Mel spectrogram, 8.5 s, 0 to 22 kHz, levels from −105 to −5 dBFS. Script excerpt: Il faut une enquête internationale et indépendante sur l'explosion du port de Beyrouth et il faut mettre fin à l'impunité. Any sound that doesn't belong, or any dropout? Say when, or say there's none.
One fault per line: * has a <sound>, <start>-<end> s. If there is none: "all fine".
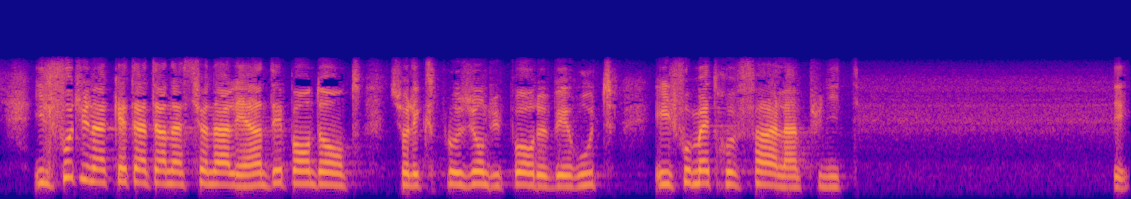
all fine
